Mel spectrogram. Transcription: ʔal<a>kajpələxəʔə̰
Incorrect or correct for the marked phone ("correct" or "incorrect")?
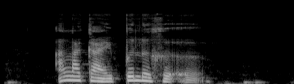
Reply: correct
